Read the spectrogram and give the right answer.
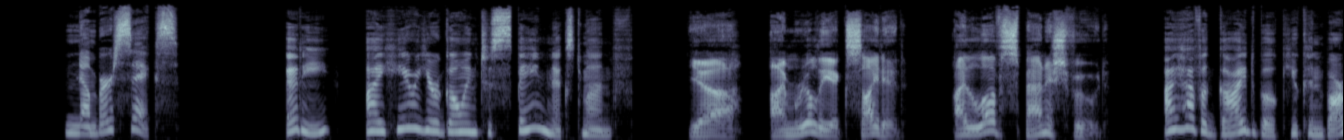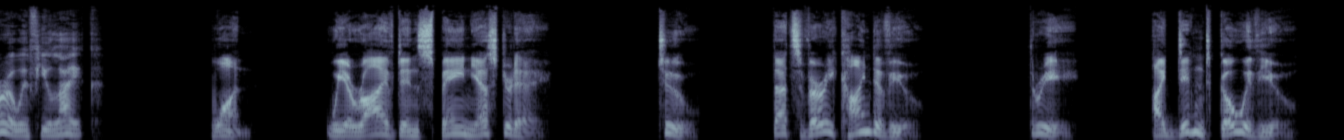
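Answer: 2: That's very kind of you.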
